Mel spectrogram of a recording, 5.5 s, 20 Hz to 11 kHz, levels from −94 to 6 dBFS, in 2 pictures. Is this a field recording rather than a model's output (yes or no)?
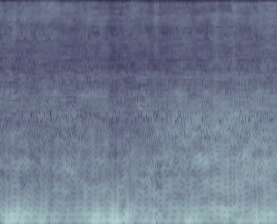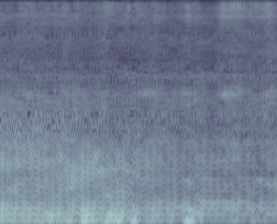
no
